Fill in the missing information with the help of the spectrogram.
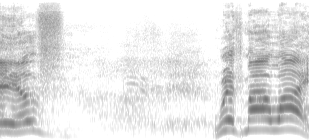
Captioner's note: men repeat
